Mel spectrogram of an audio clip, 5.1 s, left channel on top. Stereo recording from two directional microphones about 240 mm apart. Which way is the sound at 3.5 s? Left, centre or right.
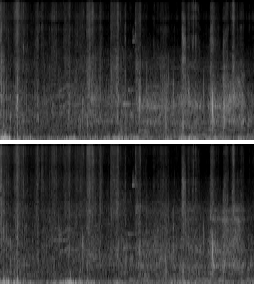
Centre.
